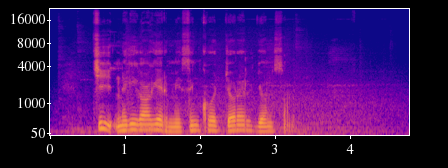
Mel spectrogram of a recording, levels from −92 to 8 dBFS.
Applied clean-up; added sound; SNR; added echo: none; Sliding door; 17 dB; none.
